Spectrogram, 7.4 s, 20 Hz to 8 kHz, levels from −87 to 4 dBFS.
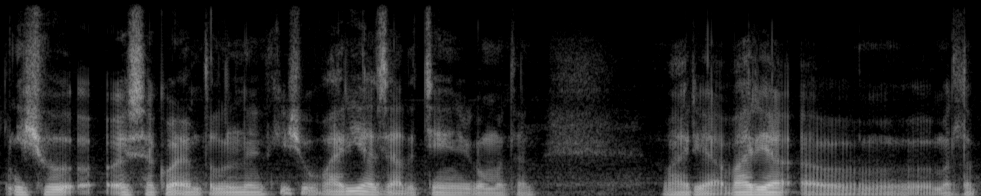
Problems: background sounds at intervals, background conversations at intervals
